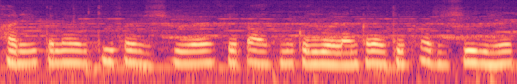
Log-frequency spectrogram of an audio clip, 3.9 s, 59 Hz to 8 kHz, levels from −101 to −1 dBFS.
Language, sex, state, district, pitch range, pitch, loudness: Hindi, female, Maharashtra, Washim, 195-210 Hz, 205 Hz, -14 LUFS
